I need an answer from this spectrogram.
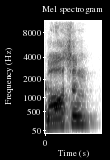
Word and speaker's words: Moss: Moss. Yes, Mr. Moss. There's moss in the trees.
